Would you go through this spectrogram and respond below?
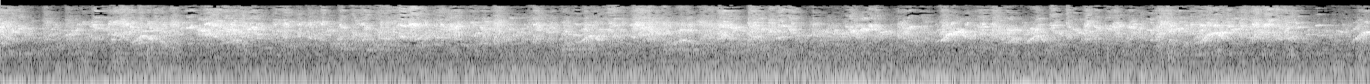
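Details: Five-day-old baby hamsters feeding: a dense, continuous chorus of thin, high-pitched squeaks and chirps that rises and falls in waves throughout, with a faint low hum underneath.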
